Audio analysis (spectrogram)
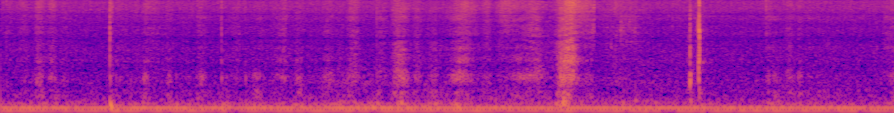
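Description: A fingertip traces over a supplement product ad on the same page of an open glossy paper magazine lying on a carpet. Quiet, soft scratchy strokes sit over a steady low hum. Three brief, sharper bright ticks stand out from the faint rustle.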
